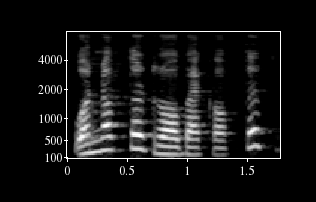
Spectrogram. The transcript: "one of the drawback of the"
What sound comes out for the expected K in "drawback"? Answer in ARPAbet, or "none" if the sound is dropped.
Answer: K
